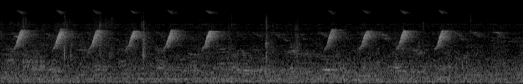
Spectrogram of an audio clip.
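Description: A small bird calling a rapid series of short, downward-sweeping chirps, about three a second: a run of six, a pause of about a second, then four more.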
